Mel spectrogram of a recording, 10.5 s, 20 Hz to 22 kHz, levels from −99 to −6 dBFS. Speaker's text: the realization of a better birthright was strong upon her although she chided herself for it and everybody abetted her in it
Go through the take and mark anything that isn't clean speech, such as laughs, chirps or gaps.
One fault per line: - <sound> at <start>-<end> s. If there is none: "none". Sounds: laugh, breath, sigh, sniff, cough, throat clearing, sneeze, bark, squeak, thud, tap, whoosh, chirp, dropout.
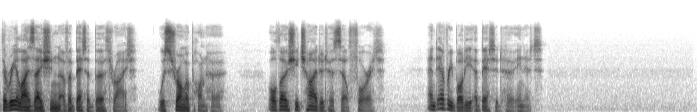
none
